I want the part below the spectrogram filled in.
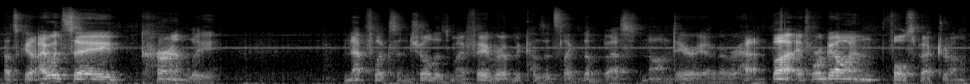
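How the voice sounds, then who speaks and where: A man's voice: low-pitched, moderate pace, echoey room, slight background noise, rough recording. A man co-hosting a podcast, chatting casually in a laid-back way with a lot of "like". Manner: relaxed, laid-back, says "like" often. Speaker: podcast co-host. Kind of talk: casual chat.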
